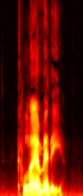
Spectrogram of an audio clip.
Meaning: 1. An event resulting in great loss 2. The distress that results from some disaster
- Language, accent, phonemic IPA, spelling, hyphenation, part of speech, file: English, US, /kəˈlæmɪti/, calamity, ca‧lam‧i‧ty, noun, En-us-calamity.ogg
